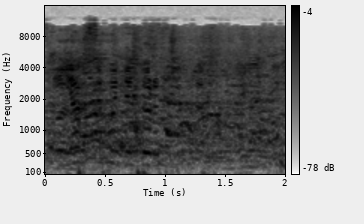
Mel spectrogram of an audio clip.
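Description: Faint, indistinct background chatter of many voices in a room, with no single clear speaker.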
